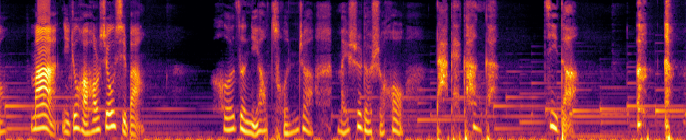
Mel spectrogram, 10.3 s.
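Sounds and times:
speech: 0.5s - 2.2s, 3.4s - 7.6s, 8.2s - 8.8s
person coughing: 9.6s - 10.3s.

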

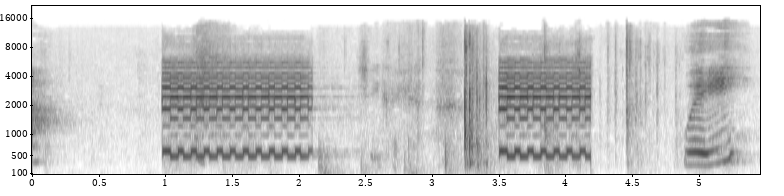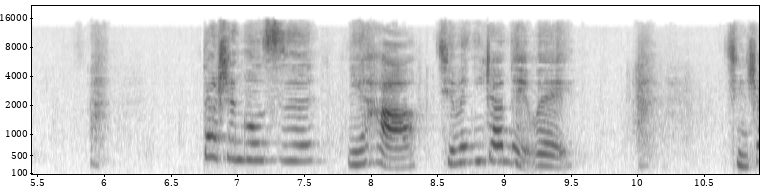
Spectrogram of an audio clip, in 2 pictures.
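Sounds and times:
telephone ringing: 1.0s - 2.4s, 3.5s - 4.2s
speech: 5.0s - 5.4s, 6.9s - 9.6s, 10.7s - 10.9s.

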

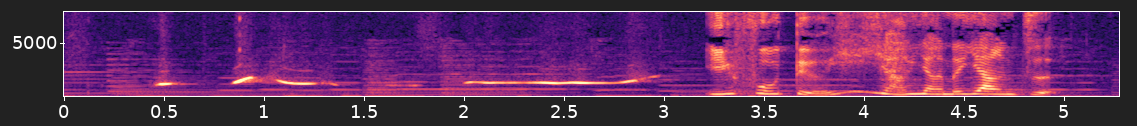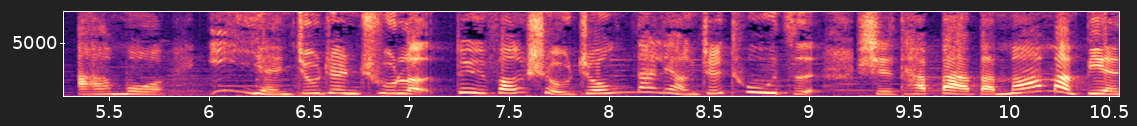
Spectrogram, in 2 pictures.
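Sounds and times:
man whistling a tune: 0.4s - 3.0s
speech: 3.2s - 10.5s.

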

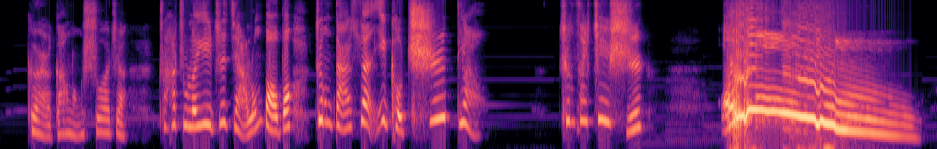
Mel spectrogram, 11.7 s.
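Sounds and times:
speech: 0.4s - 6.1s, 7.0s - 8.1s, 9.0s - 10.8s
person imitating a Tyrannosaurus roar: 9.0s - 11.5s.

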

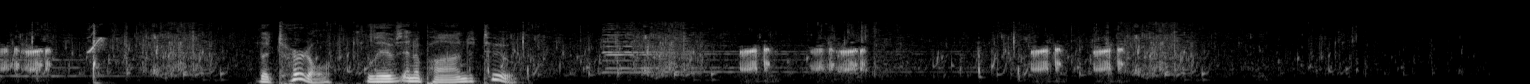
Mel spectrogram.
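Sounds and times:
buzzing chorus of other frogs: 0.0s - 1.1s, 6.0s - 8.8s, 9.4s - 11.4s
frog croaking in a pond: 0.0s - 1.2s, 6.0s - 11.4s
speech: 2.6s - 5.3s.

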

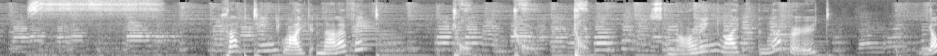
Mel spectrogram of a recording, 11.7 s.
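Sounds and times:
boa constrictor hissing: 0.1s - 2.4s, 5.7s - 7.8s
speech: 2.8s - 4.8s, 5.7s - 6.0s, 8.3s - 10.4s, 11.5s - 11.7s.

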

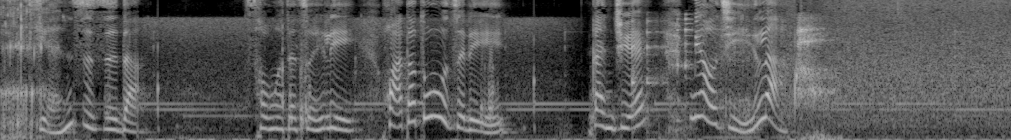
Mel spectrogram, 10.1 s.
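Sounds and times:
speech: 0.4s - 1.6s, 2.6s - 5.2s, 5.9s - 8.2s
rain falling: 7.2s - 10.1s.

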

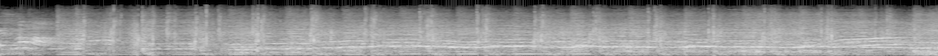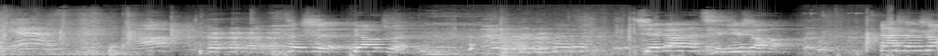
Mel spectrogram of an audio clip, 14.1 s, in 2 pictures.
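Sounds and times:
audience applause: 0.6s - 8.1s
laughter: 8.4s - 9.3s, 10.2s - 11.8s
speech: 10.9s - 14.0s.

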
